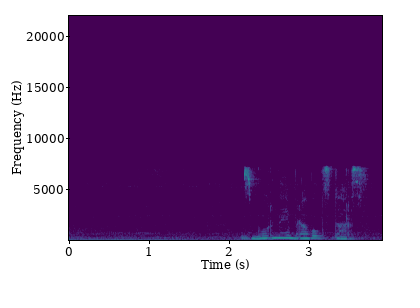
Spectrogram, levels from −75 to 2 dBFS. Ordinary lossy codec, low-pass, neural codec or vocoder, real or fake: MP3, 64 kbps; 7.2 kHz; none; real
